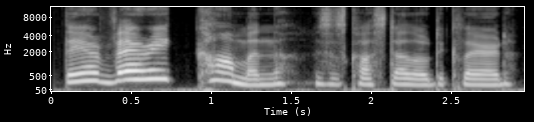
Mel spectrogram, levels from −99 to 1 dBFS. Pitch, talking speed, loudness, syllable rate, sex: 245 Hz, 140 wpm, -16 LUFS, 5.5 syllables/s, female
